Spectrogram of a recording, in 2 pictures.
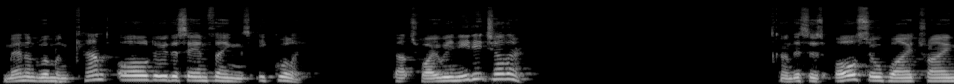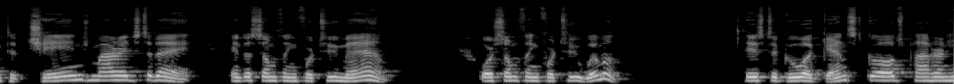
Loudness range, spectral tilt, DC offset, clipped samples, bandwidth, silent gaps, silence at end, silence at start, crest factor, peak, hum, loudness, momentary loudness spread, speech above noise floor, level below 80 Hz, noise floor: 4 LU; -6.5 dB/octave; under 0.1%; under 0.1%; 15.5 kHz; 5.60-5.64 s, 6.20-6.24 s; 0 s; 0.05 s; 16 dB; -6 dBFS; none; -22 LUFS; 8 LU; over 69 dB; -72 dBFS; under -90 dBFS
